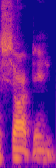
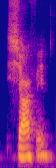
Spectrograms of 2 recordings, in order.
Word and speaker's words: Sharpe: think Shannon Sharpton is Why you calling him Sharpton, bro? That's his name. Last name, right? Wait, say his name. Sharpen. No, say his whole name. It says on there. Shannon Sharpet. Sharpet the free. Look, I don't know how to pronounce his last name prop. Shannon Sharpet game. That's it. No, it's Shannon Sharp.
